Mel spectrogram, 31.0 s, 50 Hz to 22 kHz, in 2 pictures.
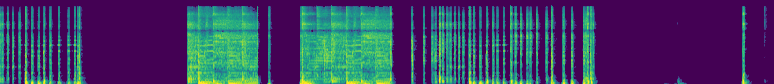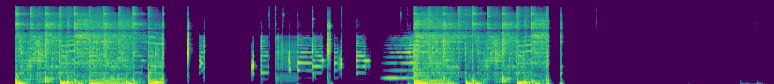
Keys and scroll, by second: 3.3 space, 4.9 space, 5.4 space, 7.6 space, 13.0-13.9 typing, 15.3 space, 18.5 space, 20.0 space, 26.1 space, 27.3 alt+shift+s, 30.0-30.9 typing.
